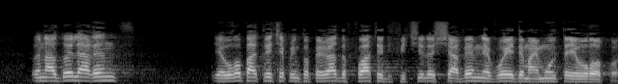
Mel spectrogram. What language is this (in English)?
Romanian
